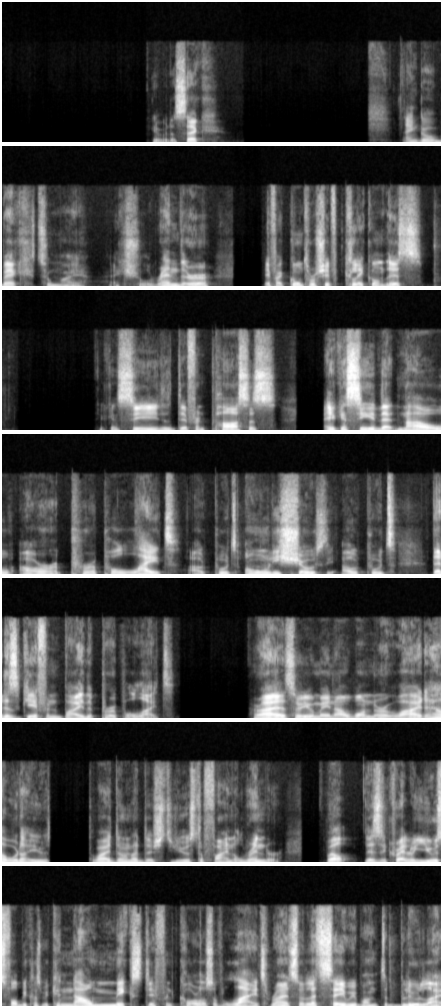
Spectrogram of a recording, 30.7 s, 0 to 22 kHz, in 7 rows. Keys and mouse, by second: 5.8 middle click, 7.7 ctrl+shift+click, 8.6 ctrl+shift+click, 10.1 ctrl+shift+click, 10.8 ctrl+shift+click, 13.5 click, 14.6 shift+click, 29.9 click, 30.5-30.7 shift+drag.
